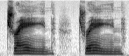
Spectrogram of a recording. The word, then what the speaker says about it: drain: 그래서 물을 빼다, 물을 배수하다 이런 행위를 말할 때는 drain. 여기도 R인데 T는 주라고 발음을 해요. 아까 T랑 R은 추, 그쵸? D랑 R은 주 이렇게 하시면 되겠습니다.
